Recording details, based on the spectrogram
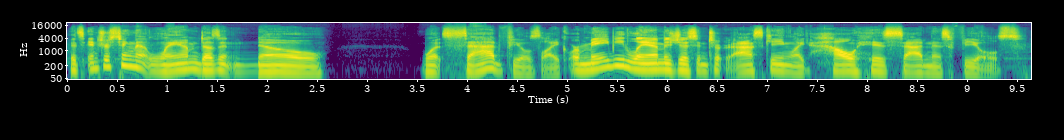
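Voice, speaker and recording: A man's voice: lowish voice, animated, slow, darkish tone, no echo. A man hosting a casual reaction video, commenting on game voice lines in a musing way and repeating phrases to himself. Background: music.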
